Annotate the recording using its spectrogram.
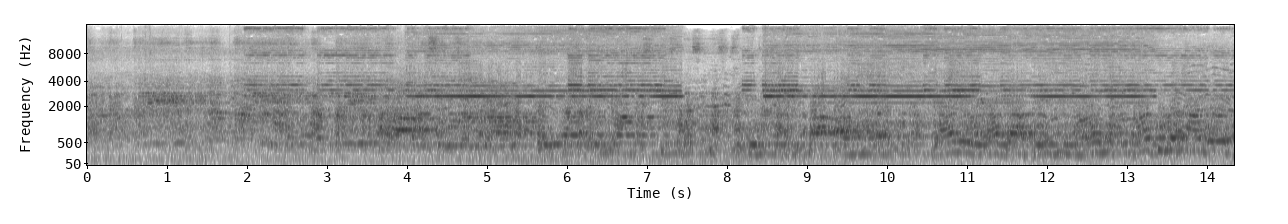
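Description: A voice with music, loud and amplified through horn loudspeakers mounted on a truck, over a crowd. A thin, steady high tone comes in about four seconds in and cuts out and returns a few times.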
